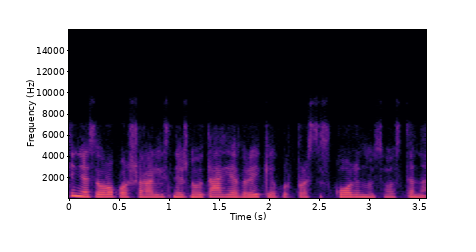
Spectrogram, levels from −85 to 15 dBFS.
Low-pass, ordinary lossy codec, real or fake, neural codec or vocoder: 7.2 kHz; Opus, 16 kbps; fake; codec, 16 kHz, about 1 kbps, DyCAST, with the encoder's durations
